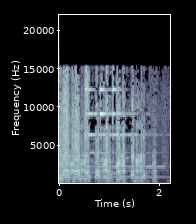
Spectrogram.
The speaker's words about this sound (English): Stop. Ring the bell.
